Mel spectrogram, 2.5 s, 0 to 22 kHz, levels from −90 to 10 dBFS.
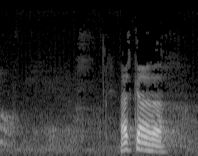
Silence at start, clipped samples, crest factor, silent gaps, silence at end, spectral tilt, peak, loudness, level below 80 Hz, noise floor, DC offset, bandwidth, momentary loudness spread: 0 s; under 0.1%; 20 dB; none; 0.25 s; -7.5 dB/octave; -4 dBFS; -20 LUFS; -60 dBFS; -47 dBFS; under 0.1%; 9.8 kHz; 17 LU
